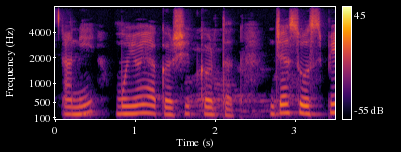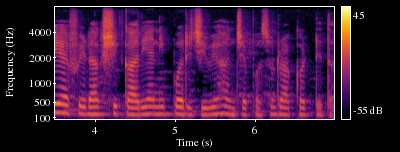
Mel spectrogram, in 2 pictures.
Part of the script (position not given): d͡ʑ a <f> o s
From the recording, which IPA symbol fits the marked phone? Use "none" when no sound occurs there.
s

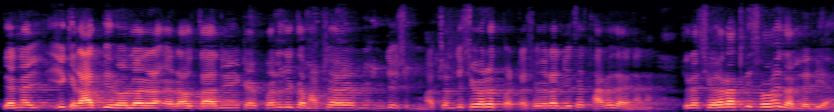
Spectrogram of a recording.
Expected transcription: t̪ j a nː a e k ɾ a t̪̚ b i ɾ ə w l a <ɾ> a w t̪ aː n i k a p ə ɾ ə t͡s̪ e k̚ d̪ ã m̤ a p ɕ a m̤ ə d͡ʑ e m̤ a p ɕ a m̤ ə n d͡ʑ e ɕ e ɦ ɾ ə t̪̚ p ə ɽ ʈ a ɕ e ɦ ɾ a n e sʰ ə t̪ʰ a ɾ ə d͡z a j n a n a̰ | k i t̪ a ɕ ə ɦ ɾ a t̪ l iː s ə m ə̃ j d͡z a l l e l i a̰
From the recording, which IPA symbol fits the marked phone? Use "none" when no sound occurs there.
ɾ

